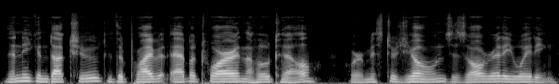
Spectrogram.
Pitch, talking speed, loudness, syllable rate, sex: 120 Hz, 180 wpm, -19 LUFS, 5.3 syllables/s, male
